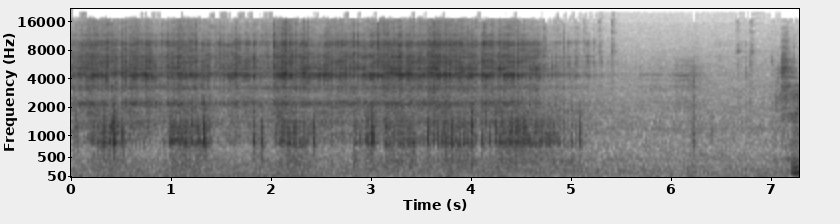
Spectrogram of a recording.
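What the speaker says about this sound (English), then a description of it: "can you hear my beads flying all over the place?" Seed beads scattering from a bead spinner, a rapid run of small clicks and rattles against a hard surface that stops abruptly near the end, no voices.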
